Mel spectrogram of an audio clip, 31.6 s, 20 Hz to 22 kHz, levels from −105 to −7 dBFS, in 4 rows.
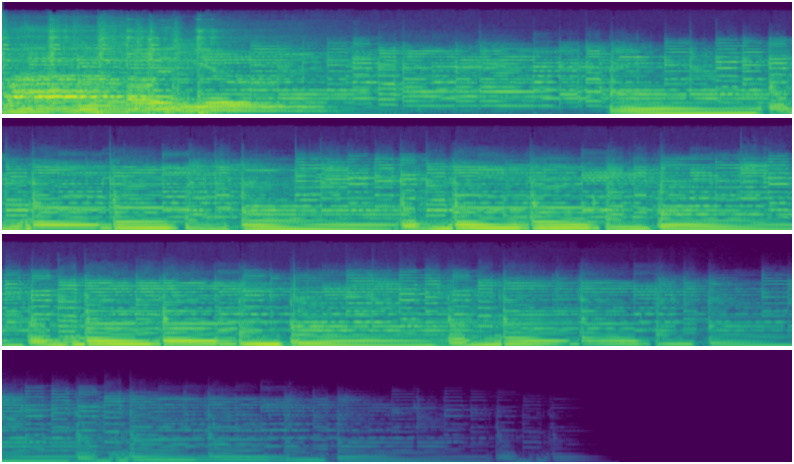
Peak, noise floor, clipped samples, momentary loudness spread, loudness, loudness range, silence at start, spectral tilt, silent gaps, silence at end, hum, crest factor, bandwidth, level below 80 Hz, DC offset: -4 dBFS; -78 dBFS; under 0.1%; 19 LU; -23 LUFS; 15 LU; 0 s; -5 dB/octave; none; 5.25 s; none; 20 dB; 14 kHz; -36 dBFS; under 0.1%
